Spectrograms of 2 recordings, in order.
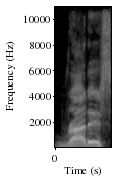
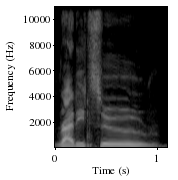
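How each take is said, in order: First: The name is said without Japanese-style pronunciation. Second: The name is said with Japanese-style pronunciation. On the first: "it's Radis and Radder" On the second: "It's just how the Japanese pronounce it"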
